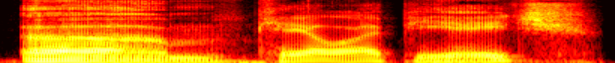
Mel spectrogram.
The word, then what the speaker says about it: Kliph: Kliph. I don't know if I'm going to listen to a guy whose name is spelled like that.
